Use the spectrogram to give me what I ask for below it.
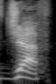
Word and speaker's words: Gef: his name is Jeff, but it's spelled G-E-F.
